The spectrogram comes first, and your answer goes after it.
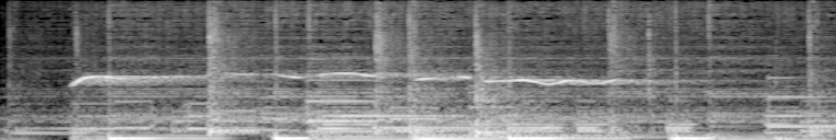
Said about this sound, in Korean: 아, 이 진짜 휘휘하는 휘파람 소리가 굉장히 유해진 씨가 가지고 있는 그 여유로운 음. 어떤 그 매력을 또 보여주는 것 같은데요.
